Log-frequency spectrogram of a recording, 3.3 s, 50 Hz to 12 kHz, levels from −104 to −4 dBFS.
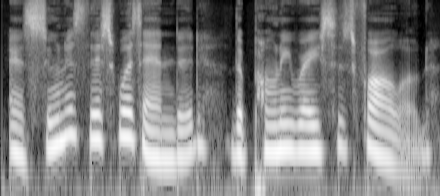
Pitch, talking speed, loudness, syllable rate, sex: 185 Hz, 180 wpm, -16 LUFS, 4.9 syllables/s, female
